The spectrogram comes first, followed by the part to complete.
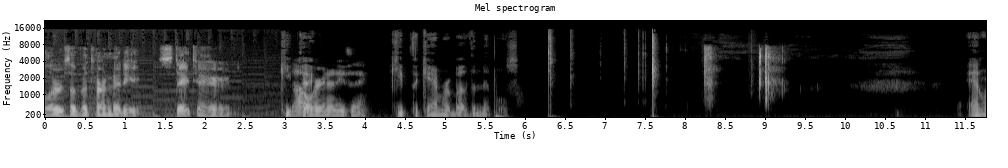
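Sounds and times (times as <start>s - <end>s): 
speech: 0.0s - 2.4s, 3.0s - 6.0s, 11.6s - 11.7s
energy drink can cracking open: 7.2s - 9.3s.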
